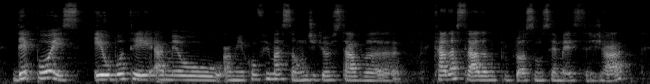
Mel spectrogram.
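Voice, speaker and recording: A woman speaks at a moderate pace with a medium pitch and ordinary pitch variation. Her loudness swings widely, over noticeable background noise. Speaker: international student and vlogger. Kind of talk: casual tutorial vlog. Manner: casual, with many fillers.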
